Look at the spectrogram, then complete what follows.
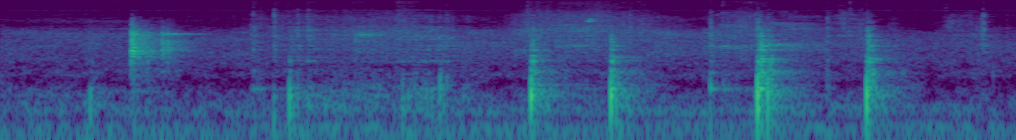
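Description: About six scattered knocks and clinks of ceramic crockery being handled: small bowls and a plate knocking against each other or the counter.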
